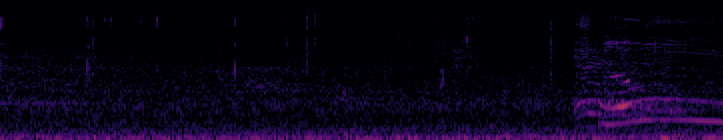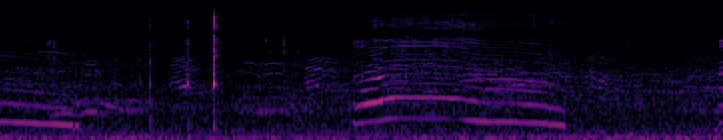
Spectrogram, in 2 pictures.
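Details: Stray cats being fed milk and dry food in a garden; two drawn-out, slightly falling meows about three seconds apart, with faint clicks and low background rumble.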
